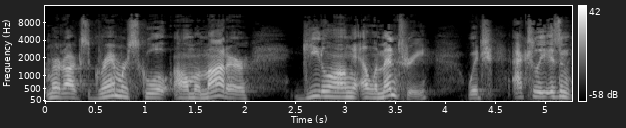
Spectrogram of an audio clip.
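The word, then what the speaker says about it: Geelong: Kitty puts it quote Think Jesus or giraffe but without the stresses end quote soong Elementary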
